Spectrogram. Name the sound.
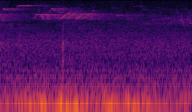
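chiffchaff singing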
